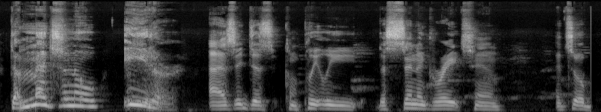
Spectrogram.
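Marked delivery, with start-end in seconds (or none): 0.1-1.8 high, loud anime attack call; attack name shout. Acted. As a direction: belt the move name out high. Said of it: "and he says".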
